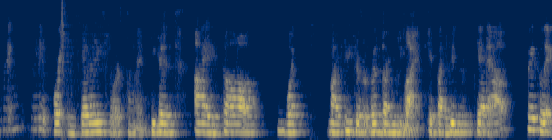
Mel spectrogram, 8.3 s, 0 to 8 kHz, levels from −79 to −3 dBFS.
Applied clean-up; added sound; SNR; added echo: neural mask model DeepFilterNet 3.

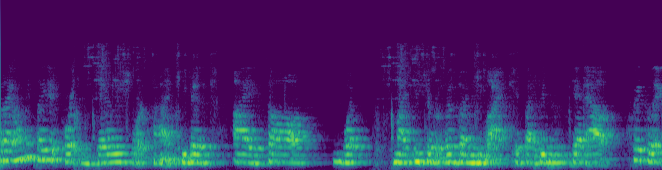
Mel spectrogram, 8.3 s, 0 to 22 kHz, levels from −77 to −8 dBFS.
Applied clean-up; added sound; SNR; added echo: neural separator model SepFormer DNS4.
